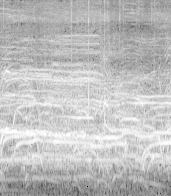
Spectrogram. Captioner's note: people Cheering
